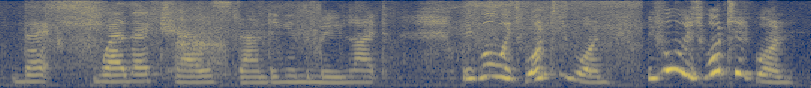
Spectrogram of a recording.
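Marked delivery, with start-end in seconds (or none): 3.1-5.3 high, loud greedy glee; gleeful gnome shouts. A narrator's reading. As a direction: chant with greedy delight. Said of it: "they shouted".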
